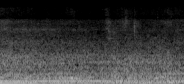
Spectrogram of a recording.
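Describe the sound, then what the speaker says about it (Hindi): Army tanks roll past on a road in Ranikhet, a steady, loud, low engine rumble with a persistent hum throughout and no voices. "देखिए आर्मी के टैंक भी जा"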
